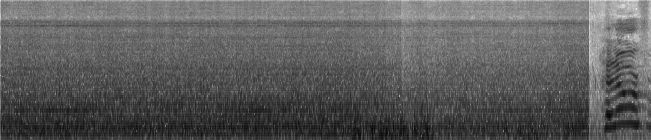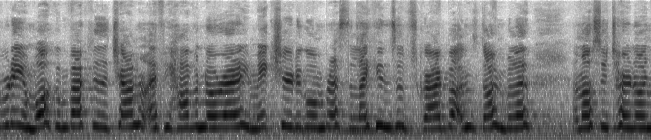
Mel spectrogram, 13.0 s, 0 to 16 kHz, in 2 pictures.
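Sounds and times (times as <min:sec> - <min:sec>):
machine engine running: 0:00.0 - 0:05.9.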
